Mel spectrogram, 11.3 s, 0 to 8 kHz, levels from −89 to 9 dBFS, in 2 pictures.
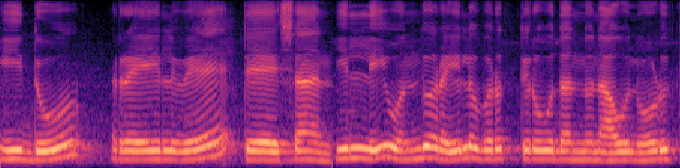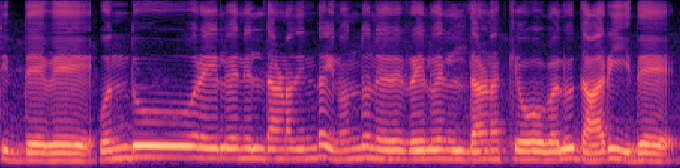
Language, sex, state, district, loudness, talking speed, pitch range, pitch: Kannada, male, Karnataka, Gulbarga, -13 LUFS, 95 wpm, 155-190 Hz, 165 Hz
